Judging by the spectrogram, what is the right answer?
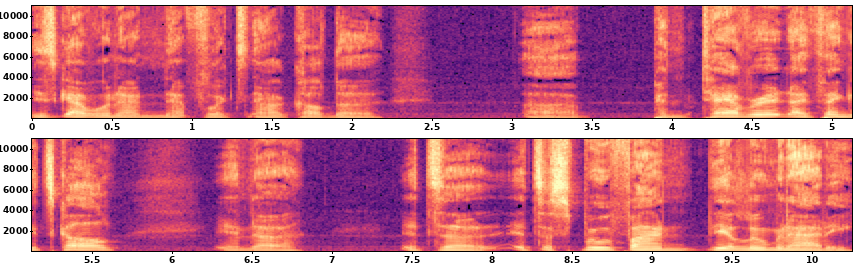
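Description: At a fairly high pitch, a man speaks in a dark, mellow, somewhat breathy tone with ordinary pitch variation. His pace is fairly slow, with long, frequent pauses. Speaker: radio host. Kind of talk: casual chat.

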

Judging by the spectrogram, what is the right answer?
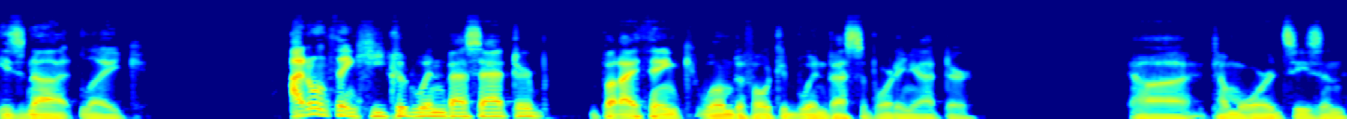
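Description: The delivery comes at a fairly slow pace, in a dry, close sound with no echo on a very clean recording with a silent background. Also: man. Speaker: radio host. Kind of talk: casual film review chat on radio. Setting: radio studio booth.

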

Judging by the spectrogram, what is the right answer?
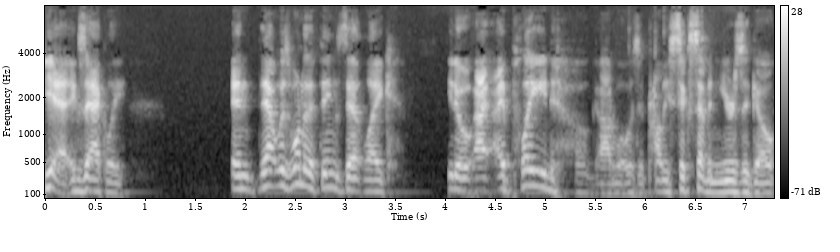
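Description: A man talks in a plain, everyday voice at a fairly high pitch. His loudness swings widely. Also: moderate pace. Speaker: podcast host. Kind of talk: casual chat. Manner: casual.

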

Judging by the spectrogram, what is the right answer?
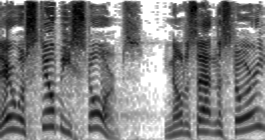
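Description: A man uses a raised, projected voice with a bright, sharp tone, lively intonation and a moderate pace. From Oklahoma. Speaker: guest preacher. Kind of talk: sermon. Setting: church with congregation. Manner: conversational.

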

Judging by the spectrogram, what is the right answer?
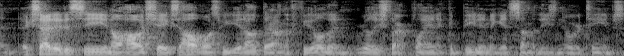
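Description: A man talks very fast with a Minnesota accent, hardly pausing at all. His pitch is fairly low and his intonation monotone and flat, with big swings in loudness. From Minnesota (New Hope). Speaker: soccer goalkeeper. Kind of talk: interview. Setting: studio.

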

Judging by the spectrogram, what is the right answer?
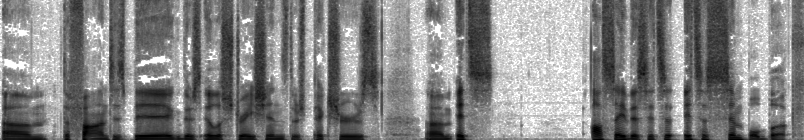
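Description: In a very clean recording with a silent background and a dry, close sound with no echo, a man with a fairly low pitch talks at a fairly slow pace with lively intonation. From US household with Peruvian mother. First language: bilingual English and Spanish. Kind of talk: casual chat.

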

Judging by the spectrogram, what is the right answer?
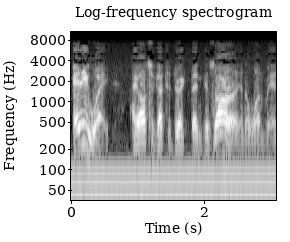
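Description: Audible room echo and noticeable background noise fill the recording. Through them, a man speaks at a moderate pace. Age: 60s. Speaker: actor. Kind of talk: casual chat.

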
